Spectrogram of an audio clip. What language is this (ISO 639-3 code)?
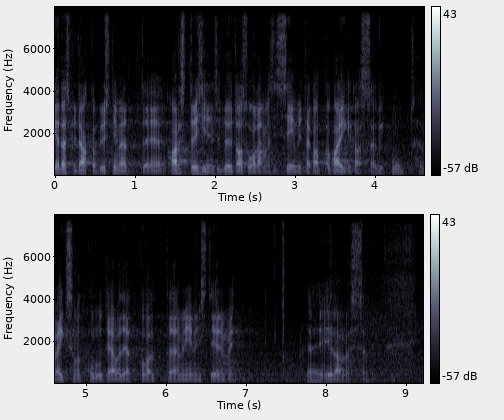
est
